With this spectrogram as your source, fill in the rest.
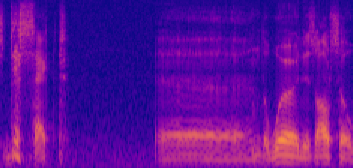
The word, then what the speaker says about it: dissect: cannot be dissected parenthetically you notice I pronounce the word dis sectored not dissected it is not dissection when you cut up fishes and mollusks and cats and things the word is de-sect and the word is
